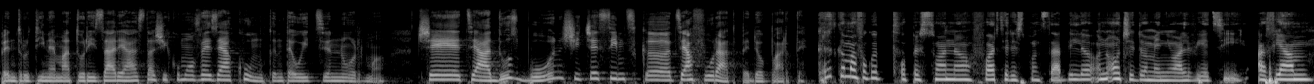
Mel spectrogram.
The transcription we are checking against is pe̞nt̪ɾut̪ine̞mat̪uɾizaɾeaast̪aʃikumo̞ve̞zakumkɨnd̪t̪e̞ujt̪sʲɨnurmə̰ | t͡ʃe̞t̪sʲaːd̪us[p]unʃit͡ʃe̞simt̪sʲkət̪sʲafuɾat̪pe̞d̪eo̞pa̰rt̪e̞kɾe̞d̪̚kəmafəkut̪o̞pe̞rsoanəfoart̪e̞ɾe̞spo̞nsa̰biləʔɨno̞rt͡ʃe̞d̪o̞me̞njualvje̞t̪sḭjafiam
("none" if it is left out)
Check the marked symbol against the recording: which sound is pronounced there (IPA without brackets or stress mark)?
b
